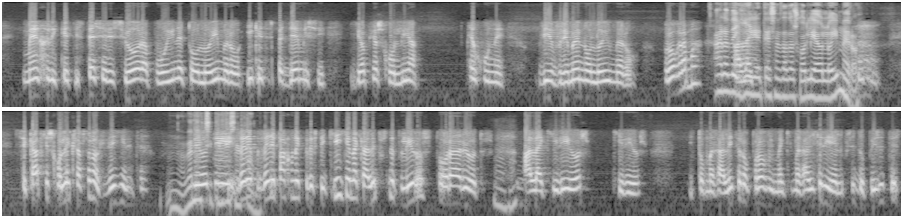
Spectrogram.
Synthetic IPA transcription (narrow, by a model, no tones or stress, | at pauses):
me̞xɾice̞t̪ist̪e̞se̞ɾisio̞ɾɐpuine̞t̪o̞ːlo̞ime̞ɾo̞ice̞t̪i̥spe̞nd̪e̞misi | ʝɐopçɐsxo̞liɐ | e̞xune̞ | ðie̞vɾime̞no̞ːlo̞ime̞ɾo̞̰pɾo̞ɣɾɐmɐɐɾɐðelʝine̞t̪eseɐft̪ɐt̪ɐsxo̞liɐolo̞imeɾo | se̞kɐpçɐsxo̞liɐksɐft̪ono̞çiðeʝine̞t̪e̞neðenðiosit̪iðenðe̞nipɐɾxune̞k̚pe̞ðe̞ft̪iciʝɐnɐkɐlipsune̞pliɾo̞st̪o̞ːɾɐɾio̞t̪u̥sɐlɐciɾio̞s | ciɾio̞s | t̪o̞me̞ɣɐlit̪e̞ɾo̞pɾo̞vlimɐce̞ime̞ɣɐlit̪e̞ɾie̞lipsiend̪o̞pize̞t̪e̞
